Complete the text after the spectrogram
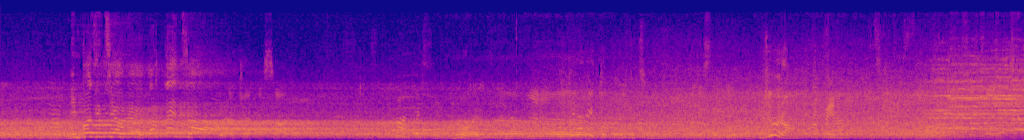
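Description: A young girl speaks loudly on a stage.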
